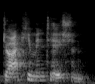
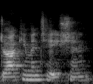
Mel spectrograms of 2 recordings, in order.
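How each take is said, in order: First: It is said in a put-on Boston accent. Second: It is said in the speaker's ordinary accent.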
